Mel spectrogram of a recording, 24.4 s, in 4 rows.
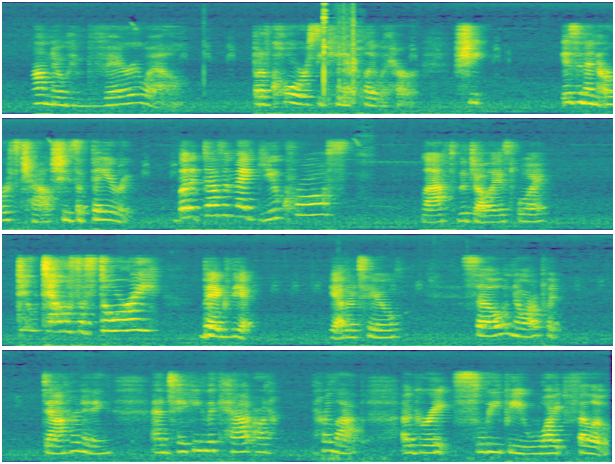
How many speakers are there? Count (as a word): one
